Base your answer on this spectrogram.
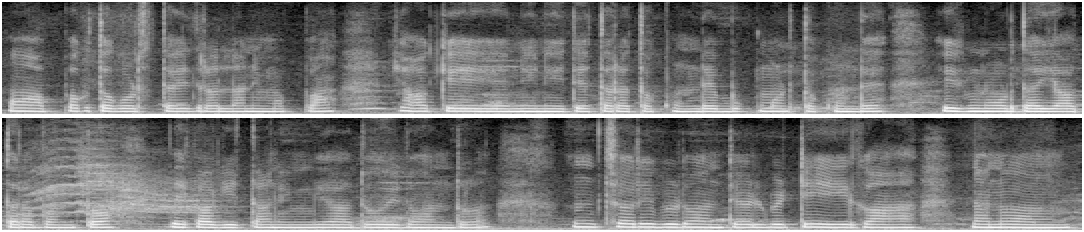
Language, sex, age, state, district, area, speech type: Kannada, female, 18-30, Karnataka, Kolar, rural, spontaneous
